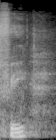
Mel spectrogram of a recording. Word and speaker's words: Fe: a fee perspective right fee as in the fee language fe right pronounced fee um i i don't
